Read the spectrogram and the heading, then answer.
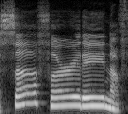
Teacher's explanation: Cuidado para não dizer suffered, tá? Esse suffered termina com ed, mas o e final não é pronunciado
